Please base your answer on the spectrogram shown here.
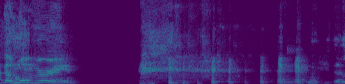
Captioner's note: laughing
